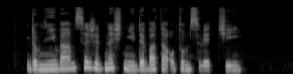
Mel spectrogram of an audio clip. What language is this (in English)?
Czech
